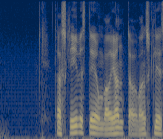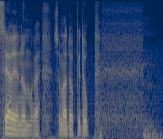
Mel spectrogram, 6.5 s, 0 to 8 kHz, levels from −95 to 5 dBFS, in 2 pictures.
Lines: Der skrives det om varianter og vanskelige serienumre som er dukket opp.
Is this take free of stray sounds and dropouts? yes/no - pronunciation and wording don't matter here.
yes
